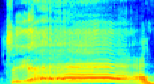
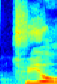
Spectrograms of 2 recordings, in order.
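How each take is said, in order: First: It is said with forceful, emotional emphasis. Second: It is said plainly, without force.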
